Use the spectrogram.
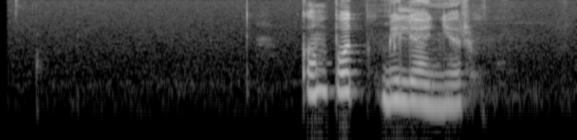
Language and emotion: Russian, neutral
